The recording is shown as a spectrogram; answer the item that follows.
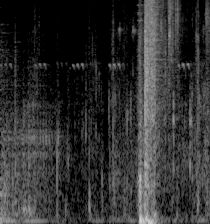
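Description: Barbarian's footsteps in Dark and Darker, soft scattered steps on a hard surface, then a louder clattering burst near the end.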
